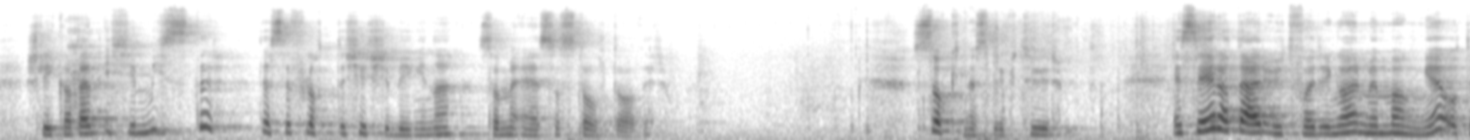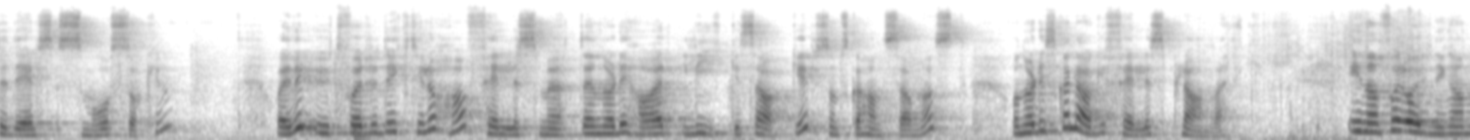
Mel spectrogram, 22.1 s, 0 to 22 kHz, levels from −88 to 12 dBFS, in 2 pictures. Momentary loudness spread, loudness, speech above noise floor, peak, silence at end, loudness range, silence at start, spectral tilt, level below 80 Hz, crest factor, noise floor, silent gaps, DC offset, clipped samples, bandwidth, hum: 16 LU; -29 LUFS; 31 dB; -6 dBFS; 0 s; 10 LU; 0.2 s; -4.5 dB/octave; -60 dBFS; 22 dB; -59 dBFS; none; under 0.1%; under 0.1%; 17.5 kHz; none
